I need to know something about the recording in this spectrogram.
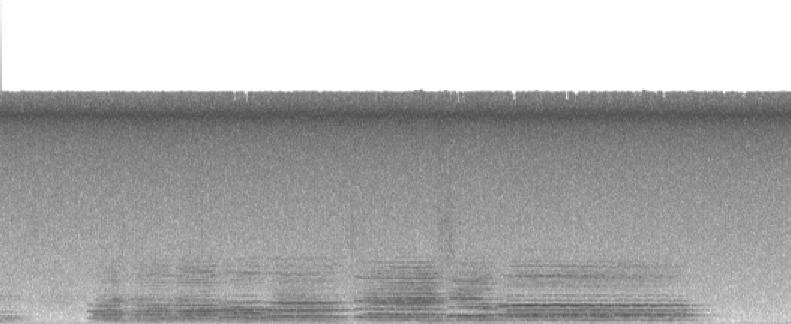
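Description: Mixed choir singing in sustained chords. The singing comes in about a second in, dips briefly about halfway through, and stops about a second before the end.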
